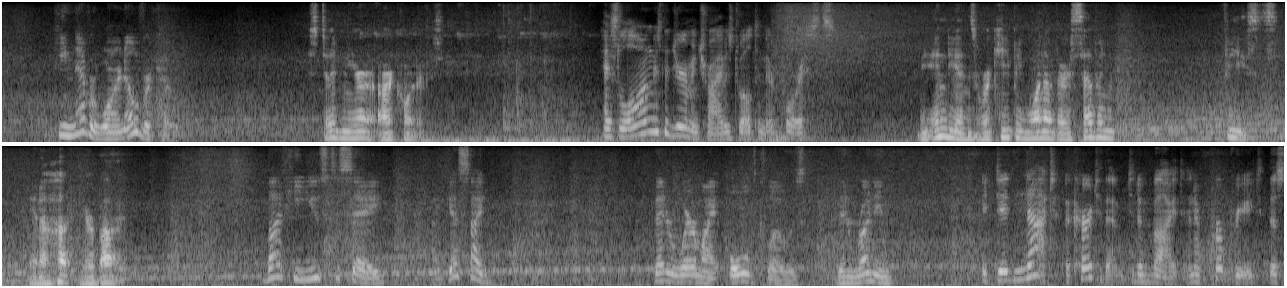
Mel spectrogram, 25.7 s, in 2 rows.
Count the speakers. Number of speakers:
3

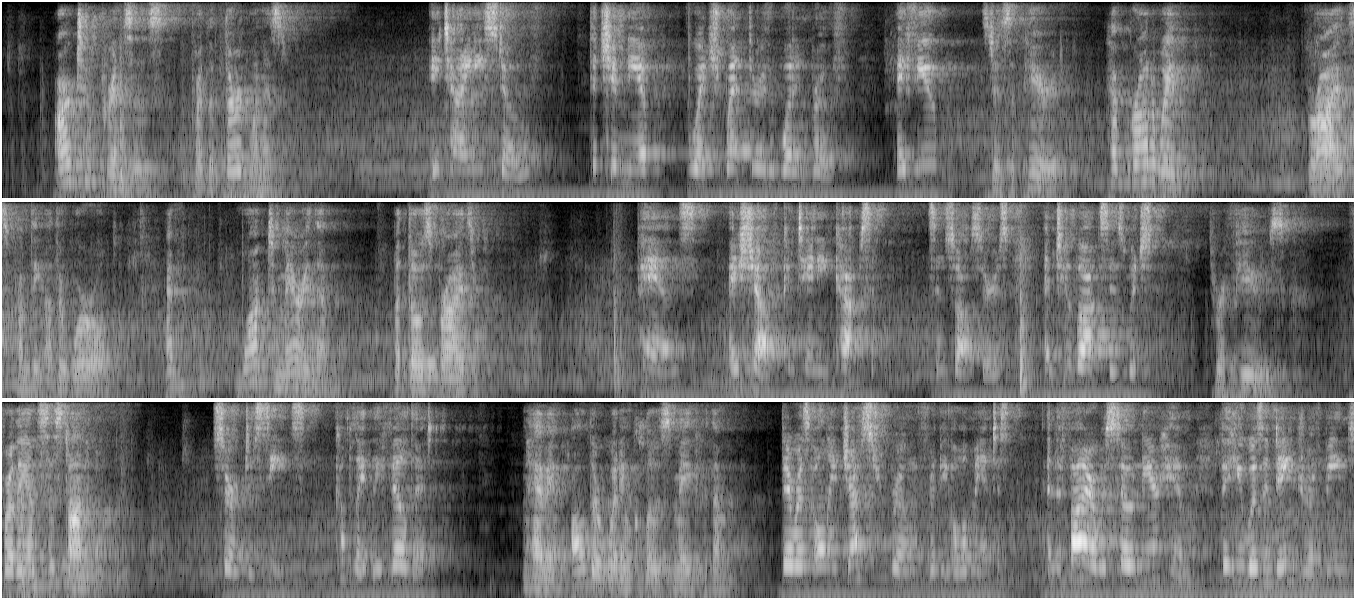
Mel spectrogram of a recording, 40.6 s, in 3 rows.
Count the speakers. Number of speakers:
2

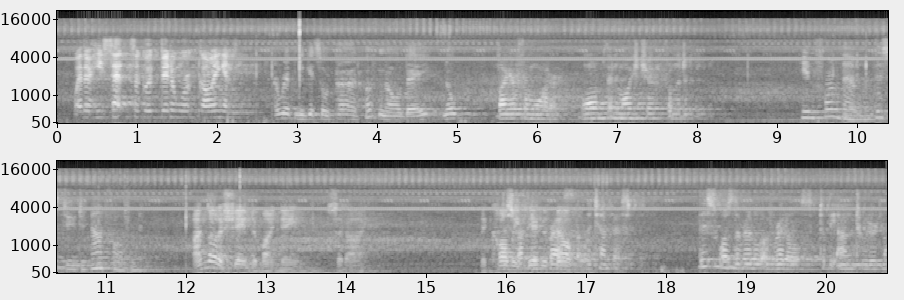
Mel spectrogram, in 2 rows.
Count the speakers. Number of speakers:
5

